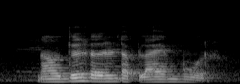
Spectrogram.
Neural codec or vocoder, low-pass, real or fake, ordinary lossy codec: none; 7.2 kHz; real; none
